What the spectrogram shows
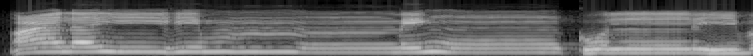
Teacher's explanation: mim mati bertemu dengan mim jadi bacanya masuk ke mim disertai dengung dua ketukan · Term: idgham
